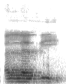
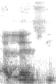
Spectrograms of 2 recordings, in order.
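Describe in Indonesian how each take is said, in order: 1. Konsonan tengahnya bunyi th lembut. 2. Konsonan tengahnya bunyi z desis. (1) "Tak pakai bunyi desis z" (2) "bukan allazi"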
